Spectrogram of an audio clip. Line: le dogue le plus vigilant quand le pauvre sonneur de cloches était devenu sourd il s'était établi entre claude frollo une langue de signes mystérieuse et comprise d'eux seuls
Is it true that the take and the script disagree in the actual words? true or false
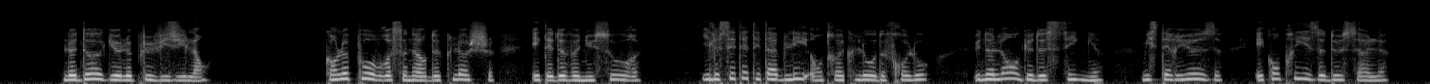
false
